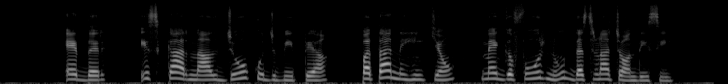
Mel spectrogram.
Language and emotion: Punjabi, neutral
